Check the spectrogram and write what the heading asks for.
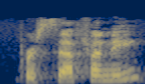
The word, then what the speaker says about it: Persephone: nymph was transformed by Queen purr I always mispronounces purse Persephone there we go into a sweet smelling mint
